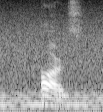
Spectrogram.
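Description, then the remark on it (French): A steady synthesizer drone from two oscillators on a Minimoog holds a low F sharp under a wash of white-noise hiss, while a short voiced exclamation rises briefly over it midway. “Ça, il le génère sur son mini-moog oh, avec deux oscillateurs sur un Fa dièse. Avec du bruit blanc par-dessus.”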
